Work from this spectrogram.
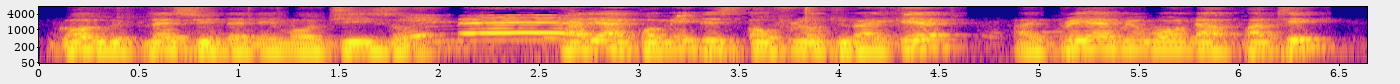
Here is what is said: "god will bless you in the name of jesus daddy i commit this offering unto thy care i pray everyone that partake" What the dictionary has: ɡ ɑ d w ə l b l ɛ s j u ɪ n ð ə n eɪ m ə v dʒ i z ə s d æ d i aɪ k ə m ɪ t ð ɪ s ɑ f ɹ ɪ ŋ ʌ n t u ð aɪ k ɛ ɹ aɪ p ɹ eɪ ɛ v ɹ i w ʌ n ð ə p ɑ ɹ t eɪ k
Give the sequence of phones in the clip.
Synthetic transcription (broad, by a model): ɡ ɑ d w ə l b l ɛ s j u ɪ n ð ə n eɪ m ə v dʒ i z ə s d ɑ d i aɪ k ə m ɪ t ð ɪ s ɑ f l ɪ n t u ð aɪ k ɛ aɪ p ɹ eɪ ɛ v ɹ i w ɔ n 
